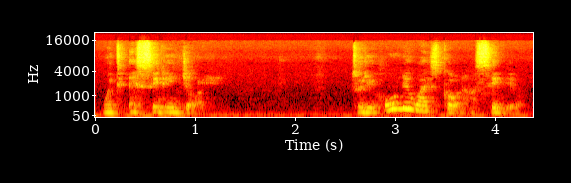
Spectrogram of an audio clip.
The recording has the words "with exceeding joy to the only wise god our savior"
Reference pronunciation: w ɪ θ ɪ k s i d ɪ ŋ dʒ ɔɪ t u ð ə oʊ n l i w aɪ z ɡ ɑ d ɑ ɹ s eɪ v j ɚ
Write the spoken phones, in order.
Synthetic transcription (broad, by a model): w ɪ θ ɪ s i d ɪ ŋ dʒ ɔɪ t u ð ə oʊ l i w aɪ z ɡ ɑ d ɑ s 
